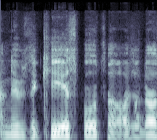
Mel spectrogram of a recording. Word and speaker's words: Sportage: No, you say it incorrectly. It's actually a Kia Sportage.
